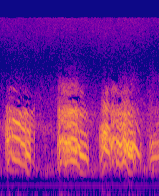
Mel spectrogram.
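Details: Great black-backed gull (Larus marinus) gives deep, hoarse, harmonic calls, each about half a second long with slightly falling tones, repeated roughly once a second.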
